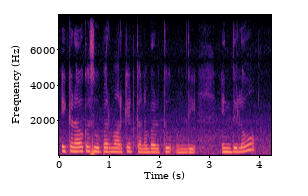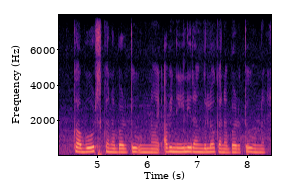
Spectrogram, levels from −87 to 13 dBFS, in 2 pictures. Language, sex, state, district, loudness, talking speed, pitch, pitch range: Telugu, female, Telangana, Hyderabad, -14 LUFS, 100 wpm, 215 Hz, 195-225 Hz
